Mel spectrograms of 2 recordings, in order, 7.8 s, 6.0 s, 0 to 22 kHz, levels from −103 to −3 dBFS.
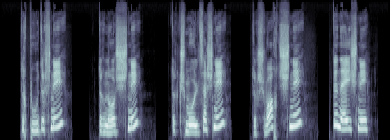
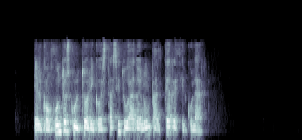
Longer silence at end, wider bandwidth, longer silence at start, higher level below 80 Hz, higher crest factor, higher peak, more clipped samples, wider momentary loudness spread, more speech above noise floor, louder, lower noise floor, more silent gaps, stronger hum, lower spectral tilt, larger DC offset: second, 0.45 s vs 2 s; first, over 20 kHz vs 7.6 kHz; second, 0.45 s vs 0.7 s; about the same, -64 dBFS vs -60 dBFS; about the same, 16 dB vs 16 dB; second, -6 dBFS vs -2 dBFS; neither; first, 14 LU vs 10 LU; about the same, 62 dB vs 63 dB; second, -20 LUFS vs -17 LUFS; about the same, -82 dBFS vs -80 dBFS; neither; neither; second, -3 dB/octave vs -6.5 dB/octave; neither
